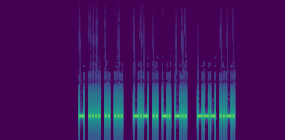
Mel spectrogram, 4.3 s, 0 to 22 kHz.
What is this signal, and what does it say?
Morse code, heard as a keyed tone, about 50 wpm, 700 Hz. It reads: THIS KIND OF
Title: Sets of 3 Words 50wpm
